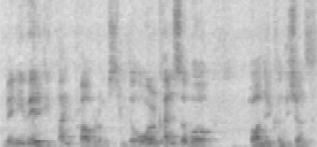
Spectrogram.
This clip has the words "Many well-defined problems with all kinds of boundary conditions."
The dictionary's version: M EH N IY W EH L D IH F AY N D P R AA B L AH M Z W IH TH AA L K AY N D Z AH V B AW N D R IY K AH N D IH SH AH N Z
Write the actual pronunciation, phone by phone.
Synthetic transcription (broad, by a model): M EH N IY W EH L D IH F AY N P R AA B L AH M S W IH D AA L K AY N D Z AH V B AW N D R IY K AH N D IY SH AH N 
